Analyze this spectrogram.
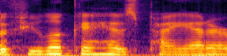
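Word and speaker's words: Pietà: Pieta with the little on the A. It's Italian. I feel like I'm saying paella, but I think it's the Pieta. Whatever.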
